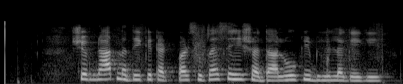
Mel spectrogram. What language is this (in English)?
Hindi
